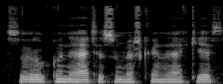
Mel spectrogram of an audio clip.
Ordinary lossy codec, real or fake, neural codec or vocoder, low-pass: MP3, 64 kbps; real; none; 19.8 kHz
